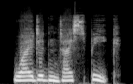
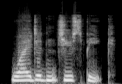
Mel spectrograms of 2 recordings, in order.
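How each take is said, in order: First: Scornful. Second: Said in the usual way. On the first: A narrator's reading. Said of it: "he demanded scornfully". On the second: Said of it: "he said en route".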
